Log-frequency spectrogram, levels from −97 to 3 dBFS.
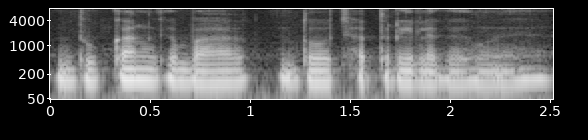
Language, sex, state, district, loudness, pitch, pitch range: Hindi, male, Jharkhand, Ranchi, -17 LUFS, 130 Hz, 120-140 Hz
